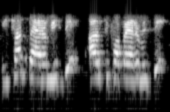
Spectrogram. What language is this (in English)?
Kashmiri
